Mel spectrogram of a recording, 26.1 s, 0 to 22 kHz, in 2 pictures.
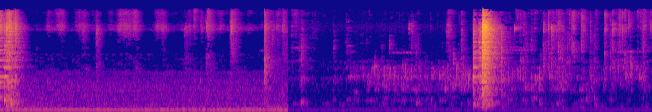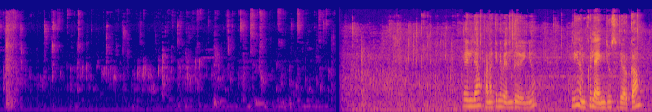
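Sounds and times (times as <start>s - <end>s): pot lid clattering: 0.0s - 0.5s.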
